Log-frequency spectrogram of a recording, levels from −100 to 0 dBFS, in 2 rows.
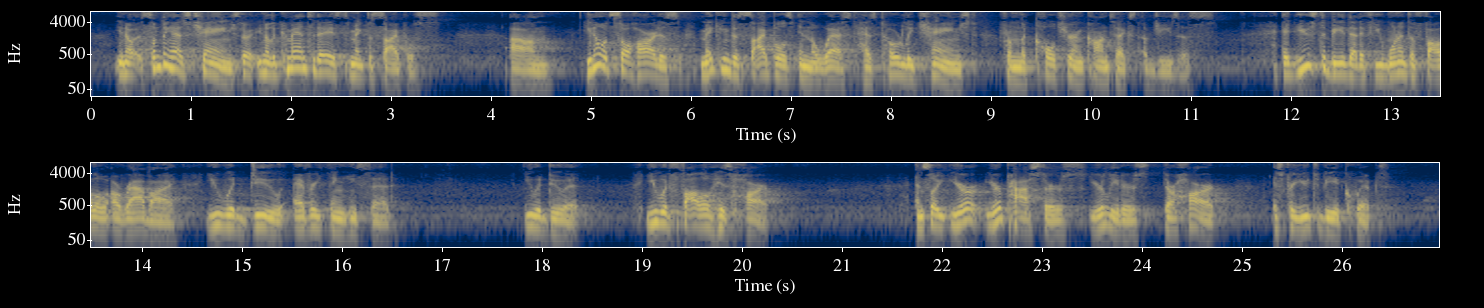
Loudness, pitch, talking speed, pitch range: -24 LUFS, 120 Hz, 175 wpm, 95-140 Hz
